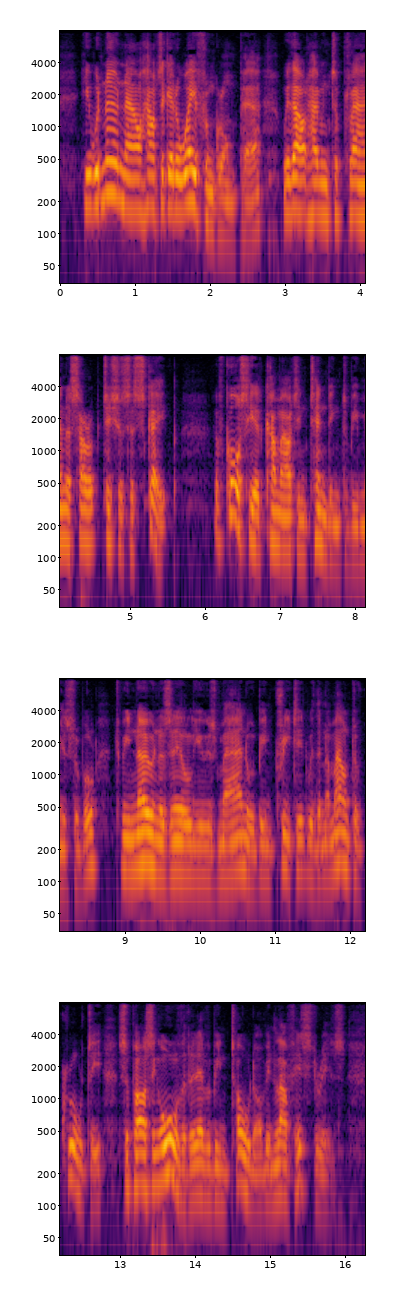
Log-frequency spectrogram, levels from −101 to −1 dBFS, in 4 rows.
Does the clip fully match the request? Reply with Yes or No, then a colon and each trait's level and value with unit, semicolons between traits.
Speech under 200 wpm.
No: fast, 205 wpm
